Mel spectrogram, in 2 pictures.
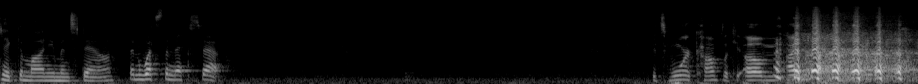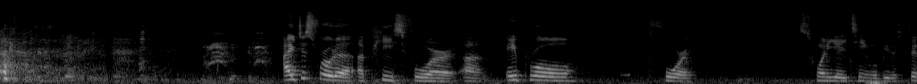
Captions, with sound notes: not to take the monuments down, then what's the next step? - It's more complicated, (audience laughs) I just wrote a piece for, April 4, 2018 will be the 50th anniversary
